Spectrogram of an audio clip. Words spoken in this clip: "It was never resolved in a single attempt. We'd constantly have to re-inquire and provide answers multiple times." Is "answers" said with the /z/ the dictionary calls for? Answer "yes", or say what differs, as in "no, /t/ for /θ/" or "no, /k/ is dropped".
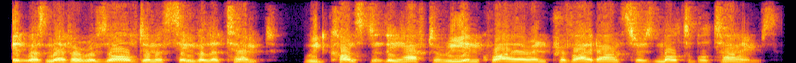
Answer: yes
